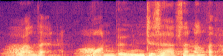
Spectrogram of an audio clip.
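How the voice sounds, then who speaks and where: A woman voicing a wise warrior goddess who speaks in a measured, diplomatic and formal way. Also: sits low, animated, very noisy.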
